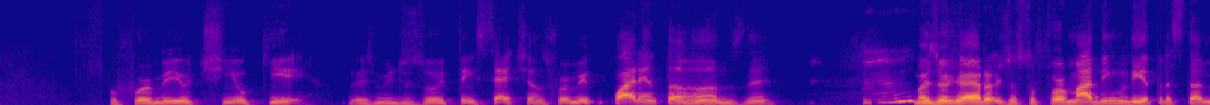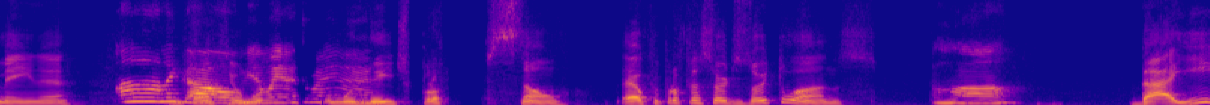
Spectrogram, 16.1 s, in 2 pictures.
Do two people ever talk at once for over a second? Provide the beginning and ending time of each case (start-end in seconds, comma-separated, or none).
9.1-10.6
